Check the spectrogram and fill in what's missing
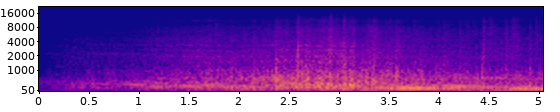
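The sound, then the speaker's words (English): A train rumbles steadily along the tracks through Millersburg, Oregon, on a cold, windy December night, building from a low drone to a sustained, loud roar with faint rhythmic clacking and metallic squeals, continuous. “On a deathly cold December night in 1995, harsh winds rattled the walls of a train trundling through Millersburg, Oregon.”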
